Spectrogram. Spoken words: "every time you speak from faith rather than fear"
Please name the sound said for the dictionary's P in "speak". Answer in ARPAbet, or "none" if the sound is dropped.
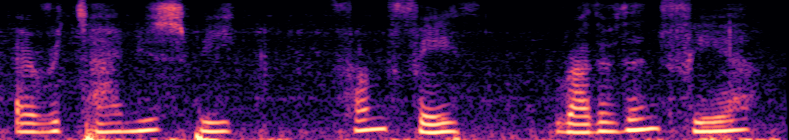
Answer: P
